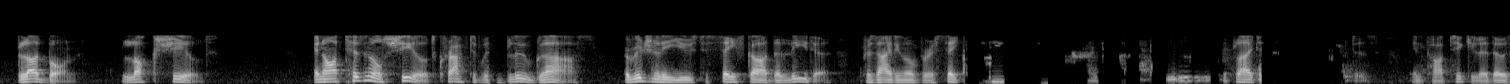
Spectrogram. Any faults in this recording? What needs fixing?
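The other side's voice leaking through shows up as a second, fainter voice at 9.61–9.92 s, 10.95–11.55 s, 11.94–12.64 s and 13.3–13.53 s, sitting roughly 10 to 20 dB under the main talker. It is likely residual loudspeaker echo that the echo canceller failed to subtract from the microphone signal. On a spectrogram it appears as a second set of harmonic striations overlapping the talker's, all confined below 4 kHz by the call's narrowband path. Better acoustic isolation or a headset, plus a well-converged echo canceller, would prevent it.

Speech suppressed in double talk cuts into the talker at 9.66–11.09 s, 11.56–12.29 s and 12.63–13.43 s, right as the leaked voice overlaps, with the level falling by something like 40 dB at its deepest. The likely cause is the echo suppressor treating the near-end voice as echo and attenuating everything. A waveform shows the envelope collapsing to near silence in chunks, and a spectrogram shows the speech energy blanking out in vertical gaps. 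Tuning the double-talk detector to be less aggressive would prevent it.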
